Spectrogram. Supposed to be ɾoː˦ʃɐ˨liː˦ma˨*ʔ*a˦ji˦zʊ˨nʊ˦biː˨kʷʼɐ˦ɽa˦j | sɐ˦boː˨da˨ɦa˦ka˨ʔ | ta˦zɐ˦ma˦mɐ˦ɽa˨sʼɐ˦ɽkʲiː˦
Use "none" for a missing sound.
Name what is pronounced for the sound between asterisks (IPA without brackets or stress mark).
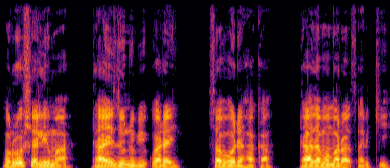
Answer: t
